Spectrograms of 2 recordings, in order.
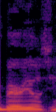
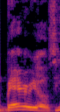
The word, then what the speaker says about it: Berrios: Burrows is out. Did I say his name right? The slot, the kid from the, that play in the slot that the Jets lost? – You talking about Braxton Berrios, yeah. – Braxton Berrios, he's gone.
